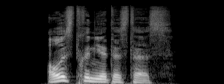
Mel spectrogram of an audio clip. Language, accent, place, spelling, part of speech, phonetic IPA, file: German, Germany, Berlin, austrainiertestes, adjective, [ˈaʊ̯stʁɛːˌniːɐ̯təstəs], De-austrainiertestes.ogg
- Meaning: strong/mixed nominative/accusative neuter singular superlative degree of austrainiert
